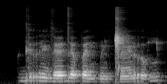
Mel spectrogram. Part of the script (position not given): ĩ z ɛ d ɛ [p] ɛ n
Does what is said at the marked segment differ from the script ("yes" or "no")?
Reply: no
